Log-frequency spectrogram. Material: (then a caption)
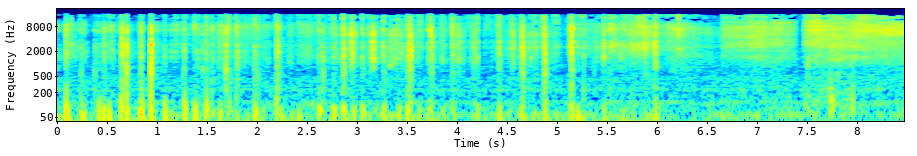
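Plastic. Fingertips and nails tap a small, cardboard-backed clear plastic blister pack holding two nightlight bulbs, producing around thirty quick, dry taps that each pair a low thump with a bright plastic click. After about six seconds the taps fade into a softer, continuous crinkly rustle.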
